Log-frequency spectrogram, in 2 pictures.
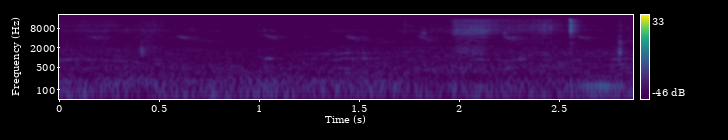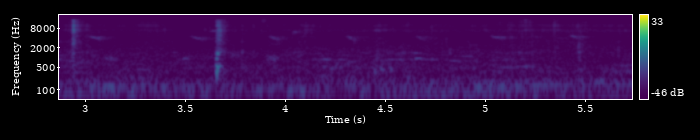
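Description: Faint bird chirping: many short, high chirps in quick succession, with a few sharp clicks, the loudest about three and a half seconds in.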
